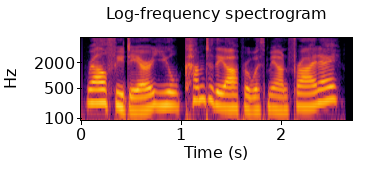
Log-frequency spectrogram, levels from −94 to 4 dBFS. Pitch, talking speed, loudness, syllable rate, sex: 200 Hz, 245 wpm, -16 LUFS, 6.0 syllables/s, female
